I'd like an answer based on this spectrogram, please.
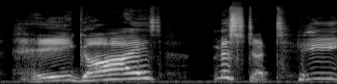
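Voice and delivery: high, very slow, drawn-out commentator voice. Retelling commentating while pretending to be Lex: imitating Lex's intro. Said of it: "the classic old school Lex intro".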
